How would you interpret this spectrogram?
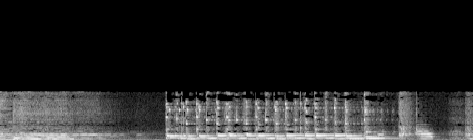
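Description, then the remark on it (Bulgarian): A loud electronic phone ringtone plays a melody on its own, starting with sustained tones and then switching to a quick run of bright staccato notes, with no talking. “Благодаря ви, че смазахте телефона от звънене.”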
